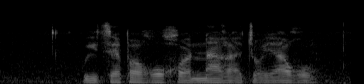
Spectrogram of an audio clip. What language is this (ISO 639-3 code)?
nso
